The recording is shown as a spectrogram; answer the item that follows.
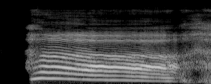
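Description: A short voiced growl, made to release tension, rings out as one sustained, throaty tone lasting about a second and a half. Its pitch sags slightly before it fades.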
